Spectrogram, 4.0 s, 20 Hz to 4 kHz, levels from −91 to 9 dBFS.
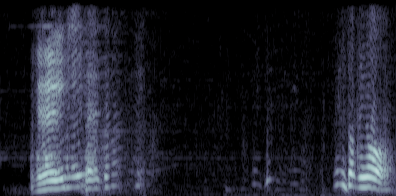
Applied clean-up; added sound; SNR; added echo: neural mask model DeepFilterNet 3.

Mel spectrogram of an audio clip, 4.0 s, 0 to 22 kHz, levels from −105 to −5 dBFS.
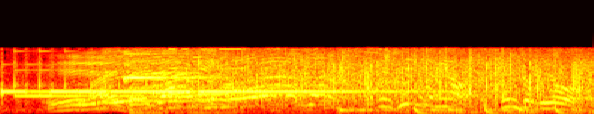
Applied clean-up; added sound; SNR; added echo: none; Bell; 6 dB; none.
